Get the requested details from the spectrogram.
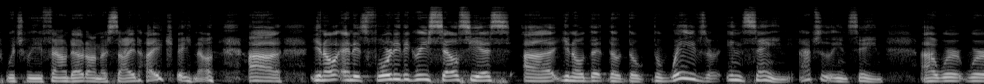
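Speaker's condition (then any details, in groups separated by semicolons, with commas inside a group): No condition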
